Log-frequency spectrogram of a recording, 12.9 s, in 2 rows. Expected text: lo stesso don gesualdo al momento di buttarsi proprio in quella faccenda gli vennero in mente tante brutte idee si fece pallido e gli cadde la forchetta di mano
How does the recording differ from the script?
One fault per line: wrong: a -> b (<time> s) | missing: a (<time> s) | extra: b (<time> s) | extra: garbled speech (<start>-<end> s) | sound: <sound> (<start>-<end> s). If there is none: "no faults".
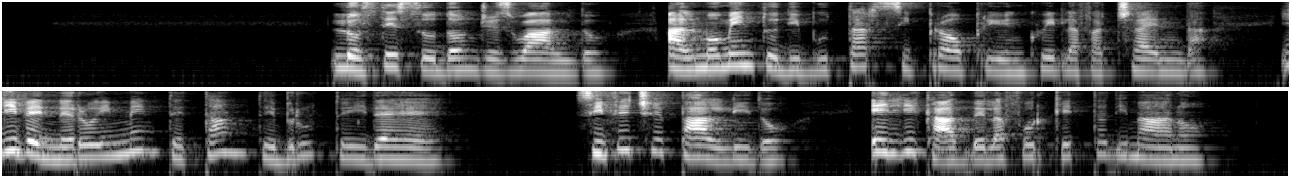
no faults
